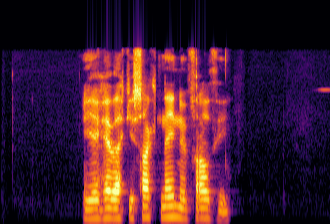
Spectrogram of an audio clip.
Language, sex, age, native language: Icelandic, male, 18-19, Icelandic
